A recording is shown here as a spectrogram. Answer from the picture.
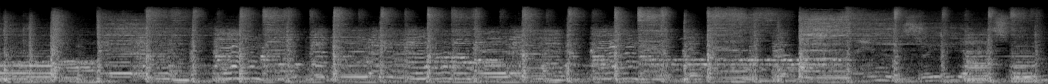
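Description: Blues-rock band playing live: a Stratocaster-type electric guitar over a rock drum kit, with held Hammond organ chords.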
